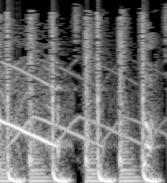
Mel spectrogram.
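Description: A synthetic siren wail sweeps downward in pitch over a pounding electronic beat with heavy, evenly spaced kicks, loud and upfront like a sound effect dropped into a dance track.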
